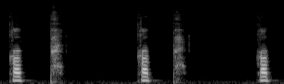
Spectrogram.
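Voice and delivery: "cup" as 카페, stop then released "p"; two-beat rhythm. Shown as a demonstration. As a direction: close on the "p" of "cup", pause, then puff it out. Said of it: "이렇게 발음하셔야 돼요".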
